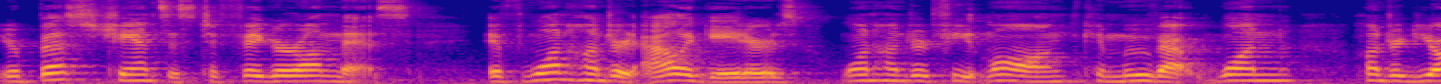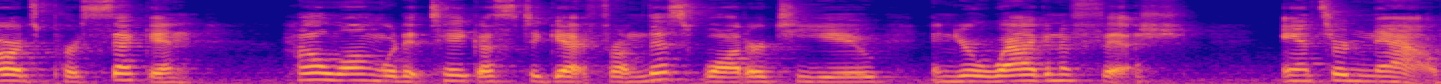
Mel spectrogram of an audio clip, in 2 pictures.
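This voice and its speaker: A woman does a put-on character voice at a medium pitch and a moderate pace. There is hissing on the recording. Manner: hissing, menacing.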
